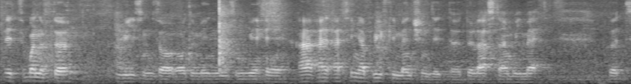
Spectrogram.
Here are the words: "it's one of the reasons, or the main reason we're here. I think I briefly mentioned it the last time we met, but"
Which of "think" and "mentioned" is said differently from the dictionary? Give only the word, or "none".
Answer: none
